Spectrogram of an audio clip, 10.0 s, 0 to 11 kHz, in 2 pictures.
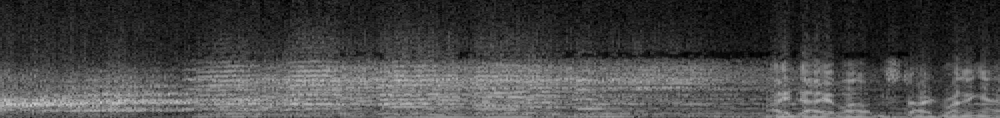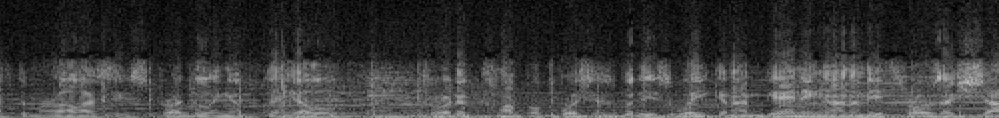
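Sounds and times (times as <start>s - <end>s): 
car tires screeching against the road: 0.0s - 3.8s
speech: 3.9s - 9.9s.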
